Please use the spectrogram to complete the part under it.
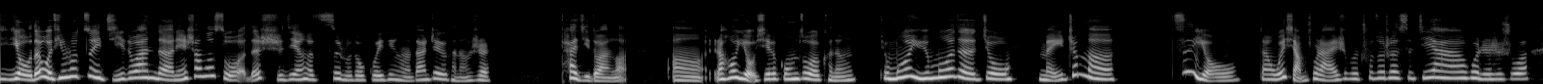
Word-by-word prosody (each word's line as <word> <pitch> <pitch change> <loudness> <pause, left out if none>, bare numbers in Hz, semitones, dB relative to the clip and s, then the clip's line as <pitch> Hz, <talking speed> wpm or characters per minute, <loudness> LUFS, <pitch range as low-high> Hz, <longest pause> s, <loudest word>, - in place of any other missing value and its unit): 有 230 -5 +5
的 260 +8 +5
我 285 - +6
听 300 +5 +4
说 370 +1 +2
最 340 -6 +2
极 225 +1 -4
端 305 +2 +2
的 225 -6 +1
连 225 +7 +1
上 380 +5 -2
厕 395 - -1
所 230 - -3
的 250 +7 -3
时 215 -7 -7
间 230 +2 -1
和 230 - 0
次 265 +6 -4
数 205 - -5
都 200 0 -4
规 205 0 -3
定 220 0 -4
了， 175 -4 -7
但 205 +3 -4
是 220 - -2
这 265 - -2
个 240 - 0
可 210 - -7
能 165 +2 -9
是 195 -1 -4 0.7
太 295 - +2
极 185 -7 -4
端 160 -3 -2
了， 155 - -7 0.4
嗯。 185 -4 -3
然 245 - +3
后 315 +3 +5
有 255 -4 +5
些 245 +7 +1
工 250 +1 +3
作 245 -5 +2
可 205 0 -5
能 190 +4 -3 0.2
就 275 - 0
摸 310 +9 +6
鱼 280 -6 +6
摸 330 +6 +5
得 285 -7 +3
就 245 +1 +1 0.2
没 210 -4 -2
这 440 - -4
么 250 -6 +2 0.6
自 - - -15 0.2
由， 180 -2 -3 0.2
但 230 -1 -3
我 250 - +2
也 340 - +4
想 - - -2
不 - - -9
出 255 - -2
来 200 -2 -3
是 255 - -7
不 255 - -5
是 - - -3
出 275 +3 -11
租 285 - -3
车 295 0 -1
司 285 0 -9
机 300 +3 -2
啊， 290 -2 +1
或 290 -1 +1
者 240 -1 -1
是 240 - -4
说， 250 +1 -3
245 Hz, 290 characters per minute, -22 LUFS, 210-285 Hz, 0.7 s, 我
